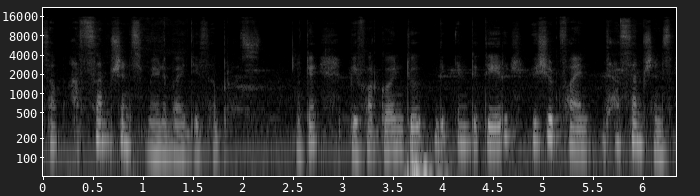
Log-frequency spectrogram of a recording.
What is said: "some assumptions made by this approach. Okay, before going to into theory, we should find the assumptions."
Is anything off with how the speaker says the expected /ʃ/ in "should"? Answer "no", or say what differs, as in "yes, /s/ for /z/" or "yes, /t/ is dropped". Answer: no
